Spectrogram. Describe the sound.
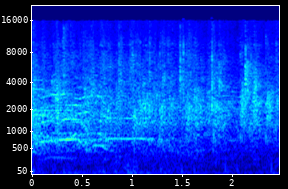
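An audience at a live comedy show in Des Moines applauds a rapper as he is brought on. Dense, steady clapping blends with crowd noise and eases slightly toward the end.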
